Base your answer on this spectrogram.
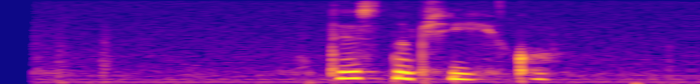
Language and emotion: Russian, neutral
